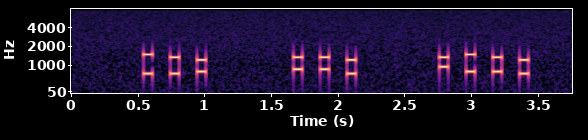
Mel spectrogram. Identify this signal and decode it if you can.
DTMF, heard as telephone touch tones, dialled by machine, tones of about 70 ms. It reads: 324 881 0651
